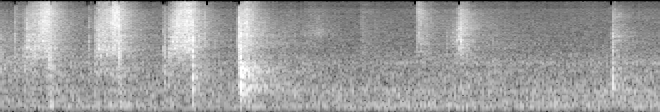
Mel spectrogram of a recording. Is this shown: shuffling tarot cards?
yes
